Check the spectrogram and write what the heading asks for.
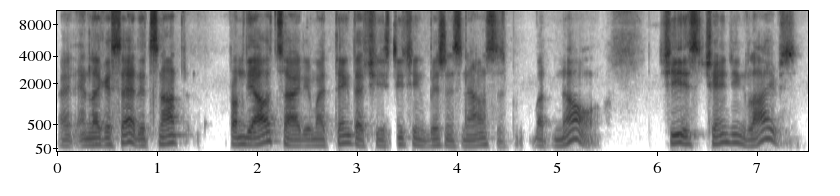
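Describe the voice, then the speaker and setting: Fairly low-voiced and animated, a man speaks at a moderate pace. Working as an IT consulting coach, he promotes to viewers in an earnest, persuasive way, frequently adding "right?" at the end of sentences.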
